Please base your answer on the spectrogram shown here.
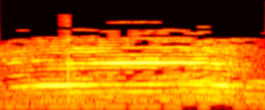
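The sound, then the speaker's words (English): A cow moos while being milked: one long, low, steady moo that lasts about two seconds and stays loud throughout, with no other sounds or voices around it. “Let me milk this cow right here”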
